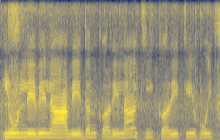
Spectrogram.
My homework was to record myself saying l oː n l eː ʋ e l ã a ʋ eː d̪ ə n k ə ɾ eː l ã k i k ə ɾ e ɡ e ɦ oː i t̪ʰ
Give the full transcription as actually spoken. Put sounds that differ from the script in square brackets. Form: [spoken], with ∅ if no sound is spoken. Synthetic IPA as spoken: l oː n l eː ʋ e l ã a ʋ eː d̪ ə n k ə ɾ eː l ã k i k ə ɾ e [k] e ɦ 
